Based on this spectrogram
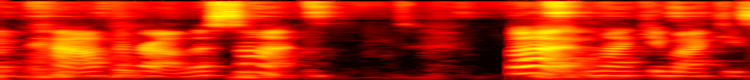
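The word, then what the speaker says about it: Makemake: author wrote right in parentheses there how to pronounce it for me. I'm Maki Maki.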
